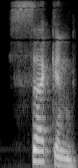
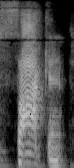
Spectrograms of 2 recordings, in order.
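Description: First: The first vowel is the usual 'e' sound. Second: The first vowel sounds like the 'a' in sack. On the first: The speaker calls it right. "That's how you say it" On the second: The speaker calls it wrong. "like sack, S-A-C-K"

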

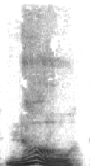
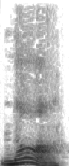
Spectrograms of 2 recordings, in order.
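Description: First: The vowel is said long. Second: The vowel is said short. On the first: The speaker calls it wrong. "they may want to say on, no" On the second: The speaker calls it right. "we want to teach them na. So we want to maintain the short vowel sound"

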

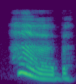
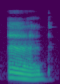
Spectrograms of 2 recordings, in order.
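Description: First: The word begins with an audible H sound. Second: The word begins with no H sound. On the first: This is the British way of saying it. "But we do pronounce the H" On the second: This is the American way of saying it. "in American English, they usually say herb"

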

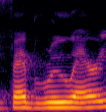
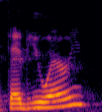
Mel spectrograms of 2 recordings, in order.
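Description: First: The first R is pronounced clearly. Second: The first R is dropped entirely. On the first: "you don't say February" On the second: "you say February"

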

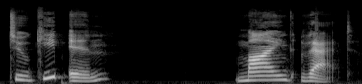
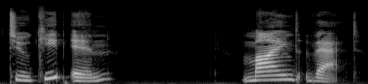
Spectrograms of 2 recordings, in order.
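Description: Both takes have the same delivery.

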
